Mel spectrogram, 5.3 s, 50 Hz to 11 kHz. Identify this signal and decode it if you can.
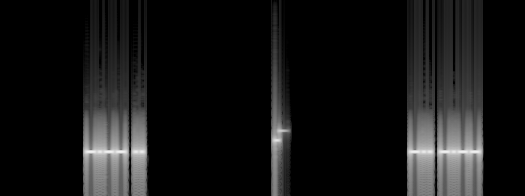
Morse code, heard as a keyed tone, about 39 wpm, 700 Hz. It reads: YI DY
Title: Top Two Letter Combinations in Words 40wpm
